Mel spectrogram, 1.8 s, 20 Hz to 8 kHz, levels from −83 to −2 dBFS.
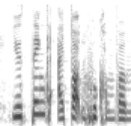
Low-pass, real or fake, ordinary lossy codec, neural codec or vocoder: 7.2 kHz; real; MP3, 64 kbps; none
